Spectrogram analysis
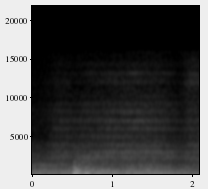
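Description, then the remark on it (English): A train rolls steadily along the rails with a continuous low rumble, and a faint horn-like tone rises briefly midway. No one speaks. “Now, let's imagine that Alan and Claire are on the train going home after work.”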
